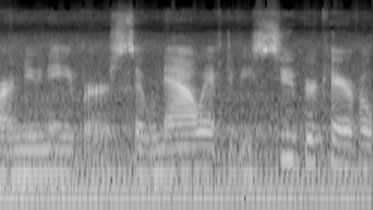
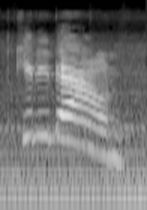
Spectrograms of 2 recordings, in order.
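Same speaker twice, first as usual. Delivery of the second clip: excited; 12 semitones higher than usual. Real, not acted. Cat falls off.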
